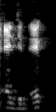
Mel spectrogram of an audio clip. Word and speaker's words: Nginx: Anda bilang yang tulisannya ngik gitu ya. Bacanya Nginx.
